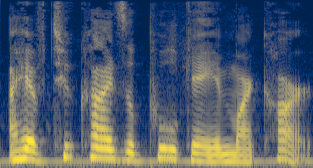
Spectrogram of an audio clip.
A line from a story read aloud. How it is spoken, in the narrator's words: said the vendor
